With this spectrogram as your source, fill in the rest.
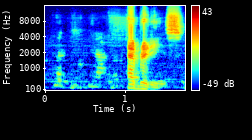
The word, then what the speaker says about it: Hebrides: They came from all over the Hebrides. Hebrides. Yes, I pronounced it right that time.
